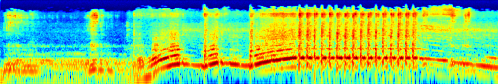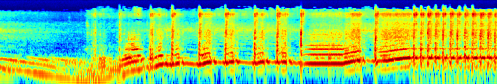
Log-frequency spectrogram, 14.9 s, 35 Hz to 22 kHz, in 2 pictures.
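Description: Honda Civic Type R FN2's K20 four-cylinder engine revved hard through a Fujitsubo Power Getter single-exit exhaust. Twice the revs climb, hold high for about two seconds and fall away, with quicker blips and a steady mid-rev hold in between. The exhaust gives sharp pops and crackles as the revs drop.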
